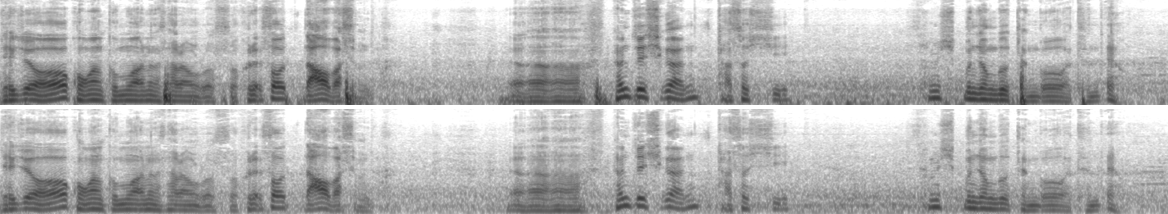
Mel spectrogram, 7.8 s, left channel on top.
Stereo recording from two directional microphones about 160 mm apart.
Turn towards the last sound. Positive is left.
turn(degrees=20)  # may be behind; listen again after turning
